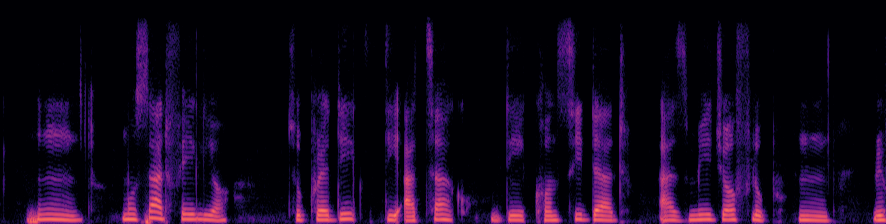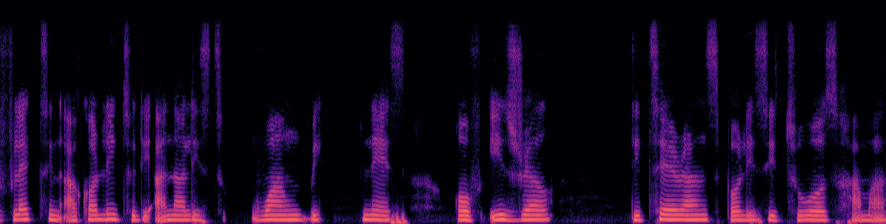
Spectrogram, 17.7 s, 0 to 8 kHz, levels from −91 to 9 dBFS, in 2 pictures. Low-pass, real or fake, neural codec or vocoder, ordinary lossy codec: 7.2 kHz; fake; codec, 16 kHz in and 24 kHz out, 1 kbps, XY-Tokenizer; none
